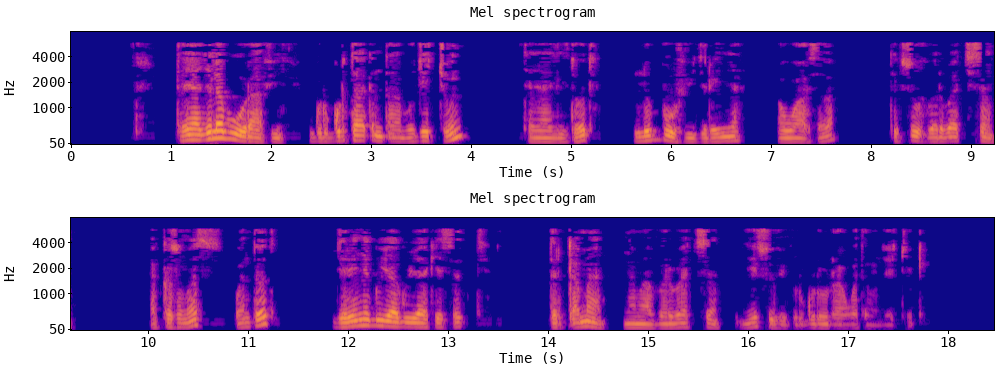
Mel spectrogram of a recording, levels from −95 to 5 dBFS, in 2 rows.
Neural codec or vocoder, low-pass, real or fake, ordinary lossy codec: none; 7.2 kHz; real; MP3, 24 kbps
